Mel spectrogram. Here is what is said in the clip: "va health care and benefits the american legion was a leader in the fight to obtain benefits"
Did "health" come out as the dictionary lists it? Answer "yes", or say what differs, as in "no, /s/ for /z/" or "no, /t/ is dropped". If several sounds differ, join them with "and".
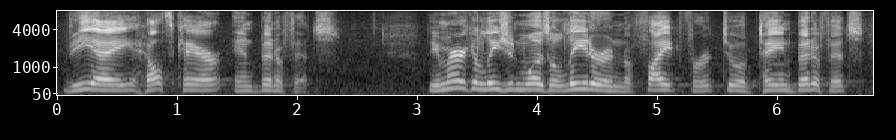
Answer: yes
